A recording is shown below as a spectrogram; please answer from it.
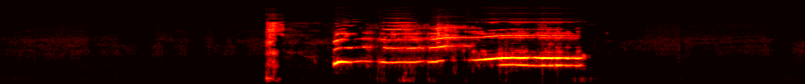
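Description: A single click, then a high-pitched vocal squeal held on one note for about two seconds, stepping up in pitch partway through, as from someone overcome with emotion with hands over her mouth.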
